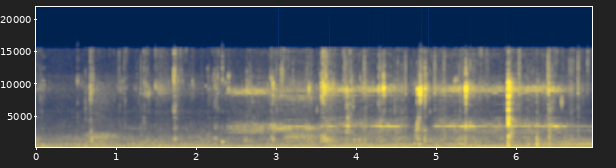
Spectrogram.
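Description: Close-miked eating sounds: wet chewing and mouth clicks from a mouthful of rice and curry eaten by hand, with fingers mixing rice on a steel plate, over a steady low hum. From about two and a half seconds in until near the end, a high, steady alarm-like tone sounds in the background.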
